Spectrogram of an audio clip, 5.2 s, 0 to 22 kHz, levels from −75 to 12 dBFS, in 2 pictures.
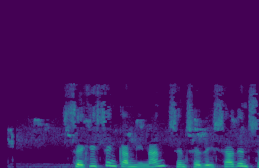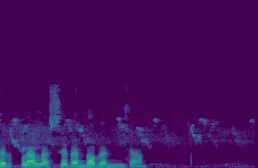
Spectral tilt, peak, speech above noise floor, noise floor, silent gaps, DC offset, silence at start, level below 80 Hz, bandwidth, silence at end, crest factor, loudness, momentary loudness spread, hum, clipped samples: -3.5 dB/octave; -4 dBFS; 35 dB; -57 dBFS; none; under 0.1%; 0.1 s; -80 dBFS; 11.5 kHz; 1.15 s; 20 dB; -22 LUFS; 15 LU; none; under 0.1%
